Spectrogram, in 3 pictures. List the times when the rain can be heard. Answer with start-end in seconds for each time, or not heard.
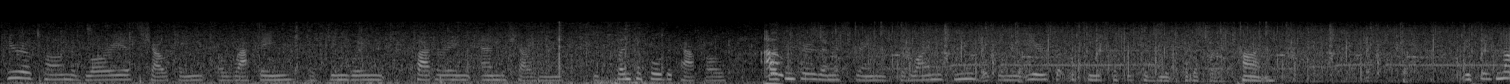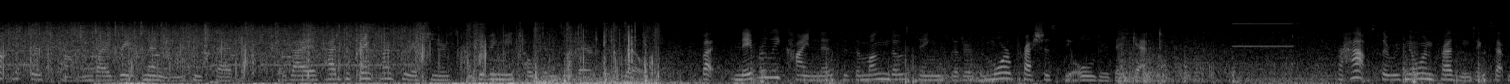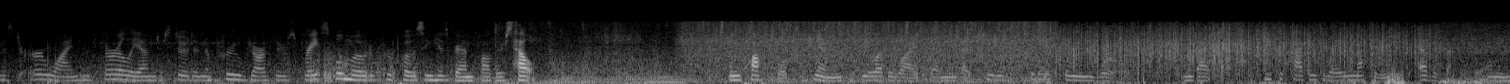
0.0-45.2.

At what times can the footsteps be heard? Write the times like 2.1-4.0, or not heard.
16.2-21.8.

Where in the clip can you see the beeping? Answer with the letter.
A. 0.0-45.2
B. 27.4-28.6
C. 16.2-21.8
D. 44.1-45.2
B.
